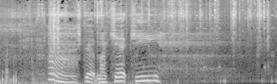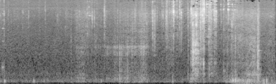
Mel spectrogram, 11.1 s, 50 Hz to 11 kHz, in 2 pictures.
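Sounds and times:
keys jangling: 0:00.8 - 0:05.6, 0:08.6 - 0:10.2.

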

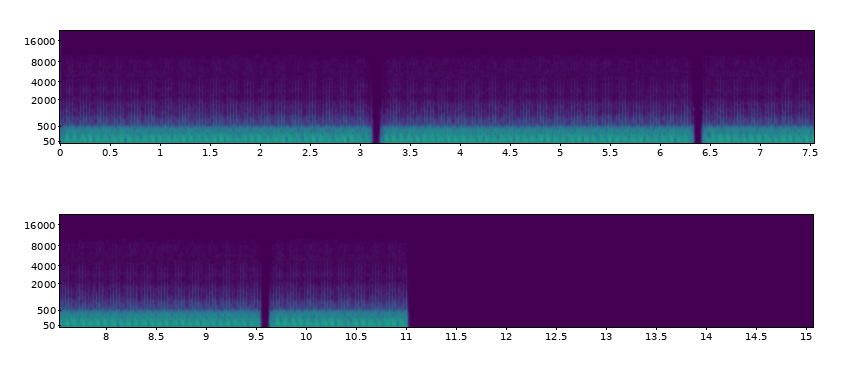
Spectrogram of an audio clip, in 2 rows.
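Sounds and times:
lightsaber electric hum: 0:00.0 - 0:11.0.

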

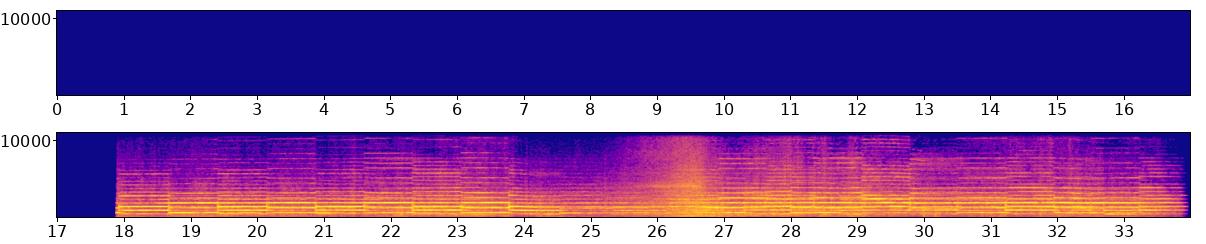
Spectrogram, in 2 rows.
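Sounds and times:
two-tone police sirens: 0:17.9 - 0:34.0
brief rushing noise: 0:25.3 - 0:29.0.

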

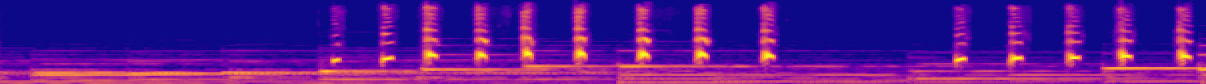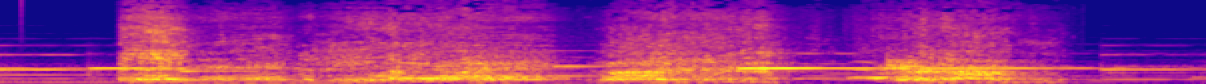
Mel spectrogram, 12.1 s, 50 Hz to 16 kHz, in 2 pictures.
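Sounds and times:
background music: 0:00.0 - 0:12.0
large animal roaring: 0:06.6 - 0:11.4.

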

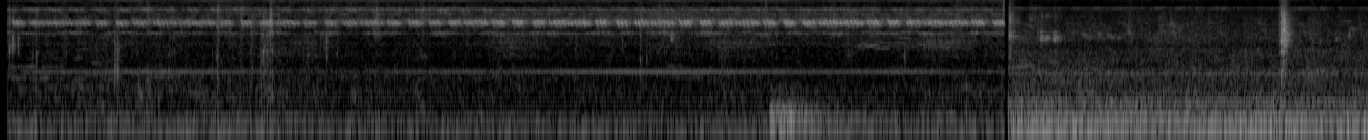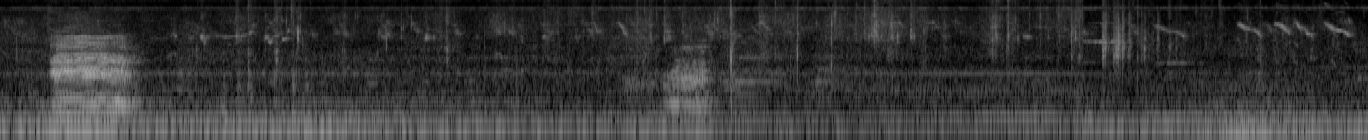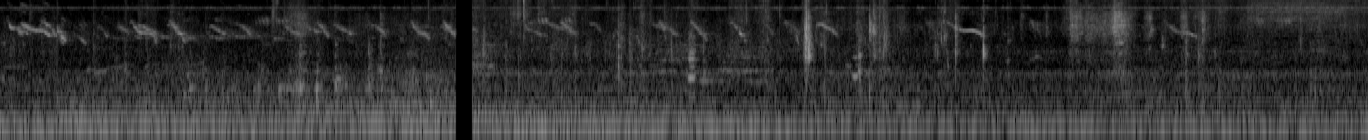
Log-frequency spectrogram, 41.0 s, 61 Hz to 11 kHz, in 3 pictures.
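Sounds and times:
low rumble: 0:10.1 - 0:14.2, 0:15.0 - 0:31.9
cow mooing: 0:14.2 - 0:15.2.

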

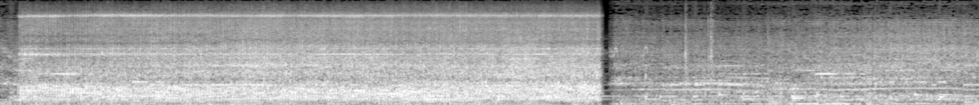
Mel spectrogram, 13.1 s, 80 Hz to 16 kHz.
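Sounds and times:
helicopter rotor with high whine: 0:00.0 - 0:08.0.

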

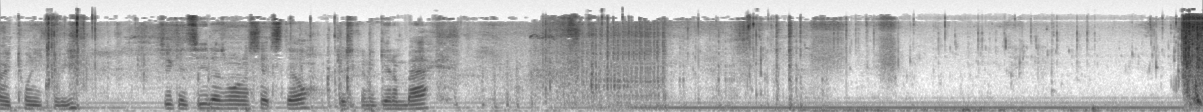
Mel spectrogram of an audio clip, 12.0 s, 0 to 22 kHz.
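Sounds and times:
steady low hum: 0:00.0 - 0:12.0
water swishing: 0:08.6 - 0:12.0.

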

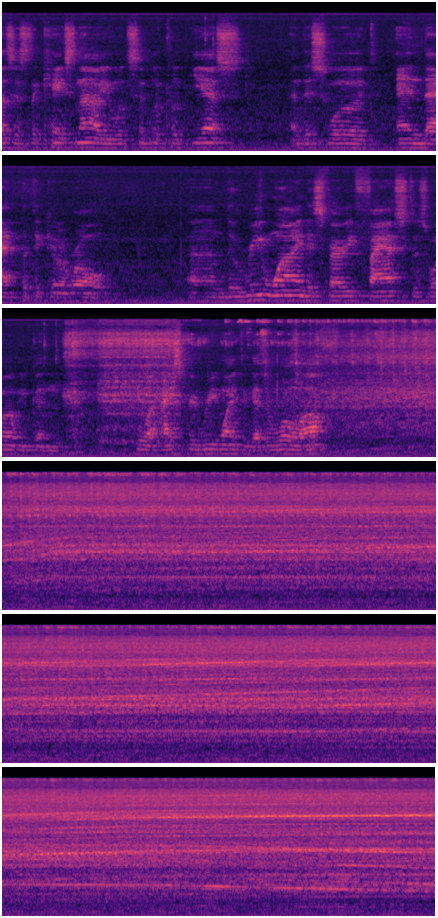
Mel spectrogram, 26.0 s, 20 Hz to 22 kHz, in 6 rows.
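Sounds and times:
scanner rewind whine: 0:08.9 - 0:26.0.

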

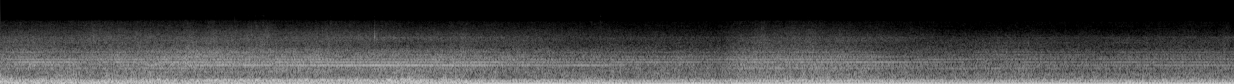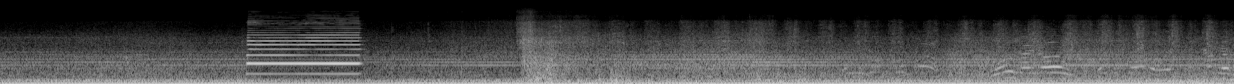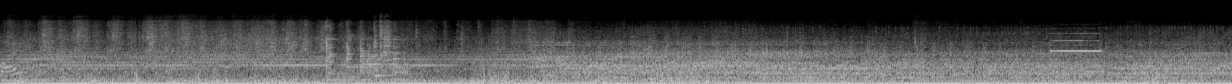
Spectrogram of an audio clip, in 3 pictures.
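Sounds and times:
boat engine running: 0:00.0 - 0:37.0
water and hull noise: 0:13.9 - 0:37.0
loud horn tone: 0:14.8 - 0:16.1, 0:35.2 - 0:35.8.

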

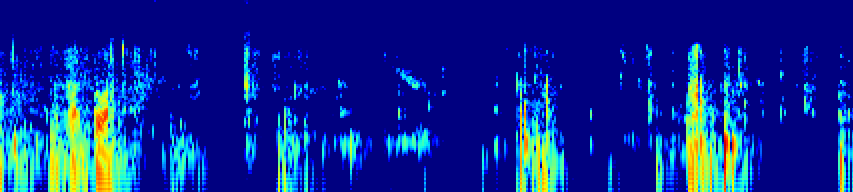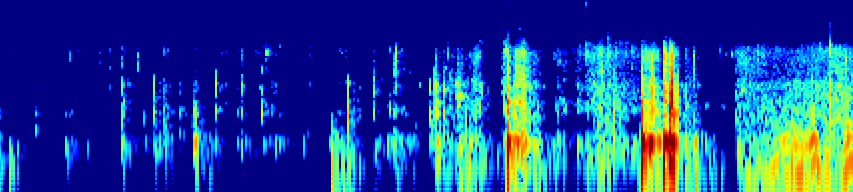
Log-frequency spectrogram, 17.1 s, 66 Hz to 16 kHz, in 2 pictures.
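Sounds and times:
water dripping and splashing: 0:00.0 - 0:03.5.

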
